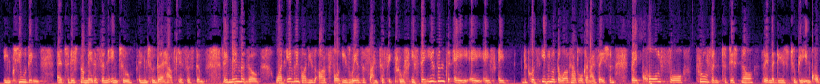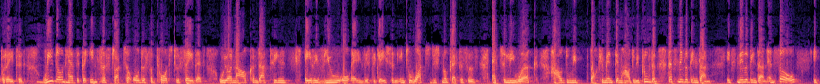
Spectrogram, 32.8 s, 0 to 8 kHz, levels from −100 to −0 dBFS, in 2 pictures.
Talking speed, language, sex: 165 wpm, English, female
